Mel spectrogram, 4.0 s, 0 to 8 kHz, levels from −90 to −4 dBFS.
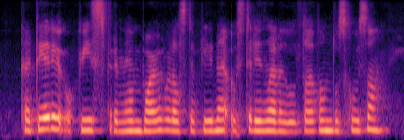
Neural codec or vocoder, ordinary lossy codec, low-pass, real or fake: codec, 16 kHz, 1 kbps, FreqCodec, larger model; none; none; fake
